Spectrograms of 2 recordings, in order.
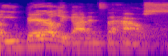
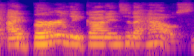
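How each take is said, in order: First: Said in the usual way. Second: "barely" said as burr-lee, pitched up; mock the burr vowel in "barely"; barely as "burly". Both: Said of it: "No, you barely got into the house".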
